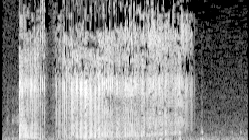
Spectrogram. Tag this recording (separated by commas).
Fart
